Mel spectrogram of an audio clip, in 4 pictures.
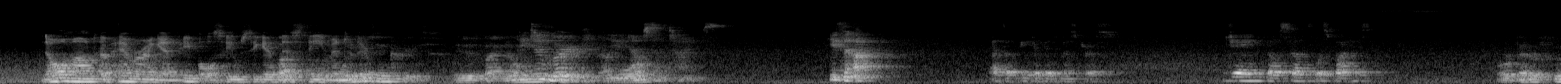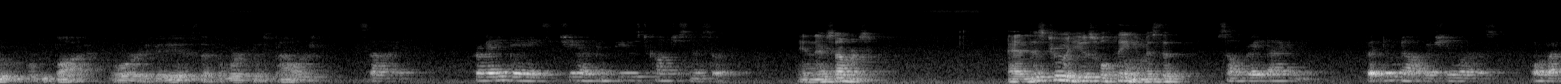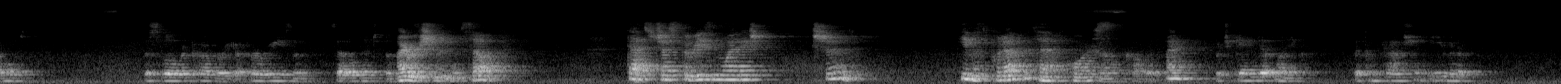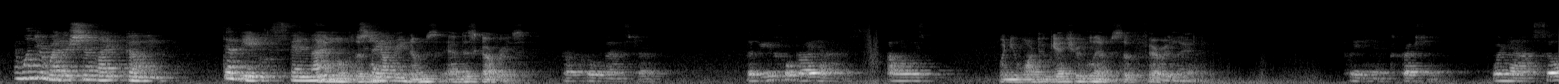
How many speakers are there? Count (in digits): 4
